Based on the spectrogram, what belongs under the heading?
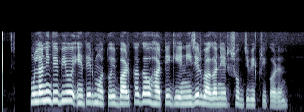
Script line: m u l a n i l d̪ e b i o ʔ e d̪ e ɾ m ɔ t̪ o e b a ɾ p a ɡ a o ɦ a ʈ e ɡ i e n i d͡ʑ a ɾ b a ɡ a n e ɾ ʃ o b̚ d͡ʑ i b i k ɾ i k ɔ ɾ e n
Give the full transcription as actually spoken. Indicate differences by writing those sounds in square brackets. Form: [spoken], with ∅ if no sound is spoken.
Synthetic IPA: m u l a n i [∅] d̪ e b i o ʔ e d̪ e ɾ m ɔ t̪ o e b a ɾ [k] a ɡ a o ɦ a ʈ e ɡ i e n i d͡ʑ [e] ɾ b a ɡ a n e ɾ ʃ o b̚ d͡ʑ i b i k ɾ i k ɔ ɾ e n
